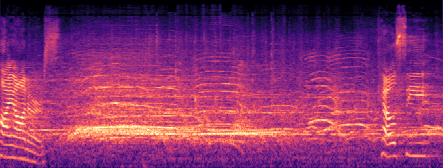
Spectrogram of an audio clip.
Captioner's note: audience cheering; audience applauding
